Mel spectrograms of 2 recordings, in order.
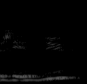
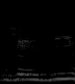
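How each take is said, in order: First: The last vowel is a rounded French 'u'. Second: The last vowel is said like 'ee'. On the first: The speaker calls it right. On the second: The speaker calls it wrong.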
